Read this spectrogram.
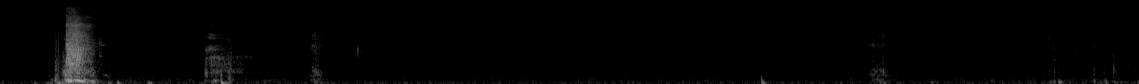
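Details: Sneezing from a man with a cold, sneezing into a tissue, then a final nose blow: one loud sneeze, a second smaller sneeze, faint sniffs and tissue rustles in a quiet room; low audio quality.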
